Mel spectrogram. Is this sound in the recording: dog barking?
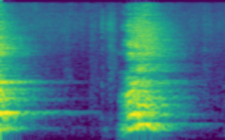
yes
